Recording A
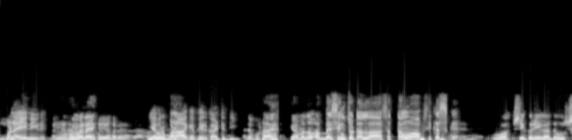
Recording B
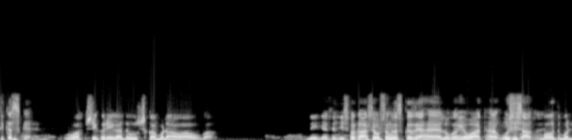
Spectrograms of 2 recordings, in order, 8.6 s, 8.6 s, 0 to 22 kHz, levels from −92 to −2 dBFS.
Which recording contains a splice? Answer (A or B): A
